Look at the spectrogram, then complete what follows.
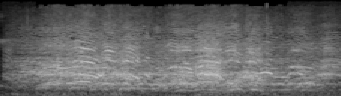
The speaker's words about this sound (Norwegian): Demonstrantene bærer bilder av den tidligere presidenten i fangedrakt og roper slagord som 'Lula er en tyv'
